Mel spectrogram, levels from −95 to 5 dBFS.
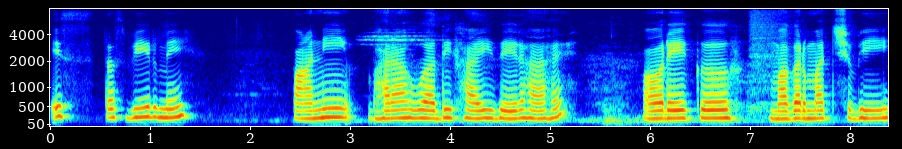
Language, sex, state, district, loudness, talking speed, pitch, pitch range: Hindi, female, Uttarakhand, Tehri Garhwal, -16 LUFS, 100 wpm, 205 Hz, 195-220 Hz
